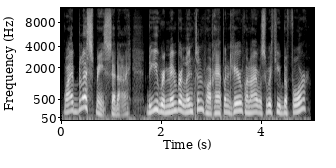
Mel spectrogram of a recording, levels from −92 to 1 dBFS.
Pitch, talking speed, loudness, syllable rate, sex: 170 Hz, 200 wpm, -17 LUFS, 5.7 syllables/s, male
